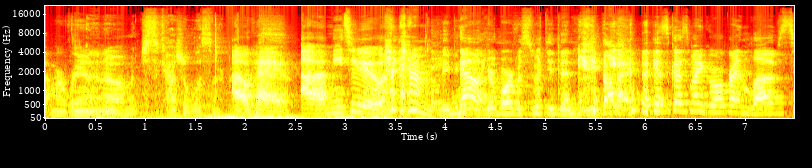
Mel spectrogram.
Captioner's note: cough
